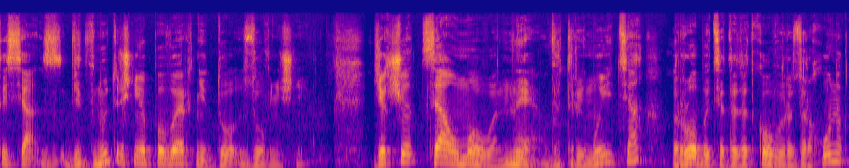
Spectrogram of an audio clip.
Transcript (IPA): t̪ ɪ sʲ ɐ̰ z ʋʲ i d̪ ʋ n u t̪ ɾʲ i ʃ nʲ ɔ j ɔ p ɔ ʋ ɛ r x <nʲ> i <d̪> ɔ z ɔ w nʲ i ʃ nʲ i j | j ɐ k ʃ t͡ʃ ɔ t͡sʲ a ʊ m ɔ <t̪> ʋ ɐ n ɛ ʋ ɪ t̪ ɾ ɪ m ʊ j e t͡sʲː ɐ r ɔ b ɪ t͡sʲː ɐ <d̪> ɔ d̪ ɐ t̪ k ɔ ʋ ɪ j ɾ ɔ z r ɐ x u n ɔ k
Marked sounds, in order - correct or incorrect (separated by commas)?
correct, correct, incorrect, correct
